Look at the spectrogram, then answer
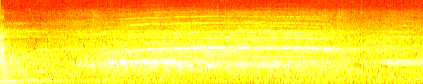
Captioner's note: audience cheering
